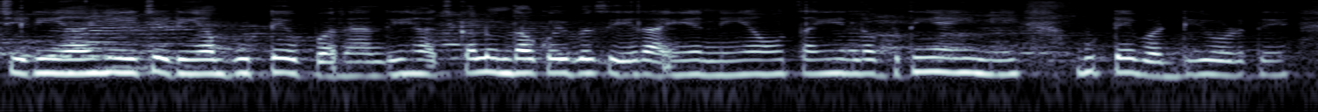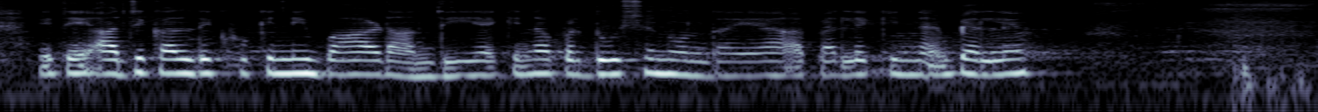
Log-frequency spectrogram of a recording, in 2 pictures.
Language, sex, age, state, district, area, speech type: Dogri, female, 18-30, Jammu and Kashmir, Kathua, urban, spontaneous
